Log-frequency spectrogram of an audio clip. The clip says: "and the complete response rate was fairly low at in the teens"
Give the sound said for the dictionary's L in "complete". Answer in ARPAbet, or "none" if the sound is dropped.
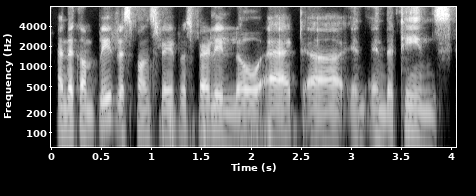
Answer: L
